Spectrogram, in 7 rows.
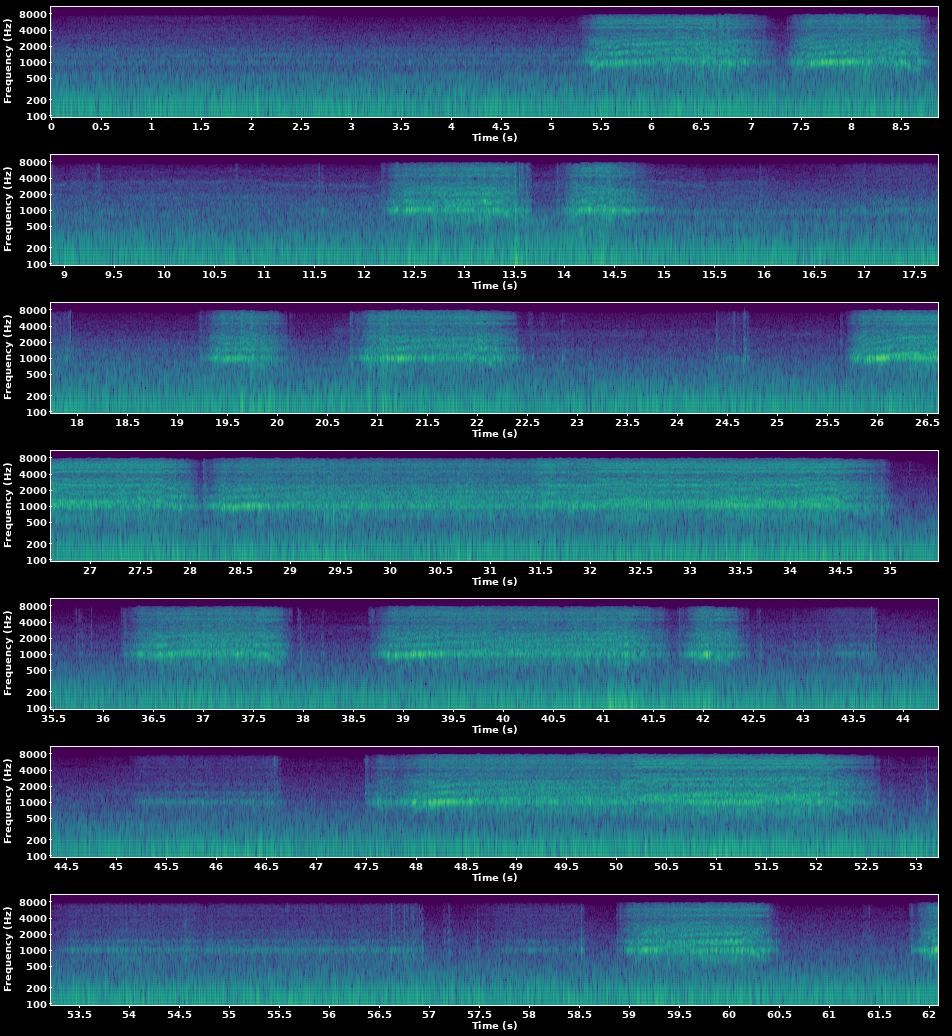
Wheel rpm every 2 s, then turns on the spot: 0, 0, 40, 90, 30, 0, 70, 20, 10, 30, 70, 10, 20, 130, 130, 160, 160, 40, 80, 80, 110, 20, 10, 20, 140, 160, 30, 20, 10, 70, 30.
8-10 12-18 22-24 42-46 52-56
